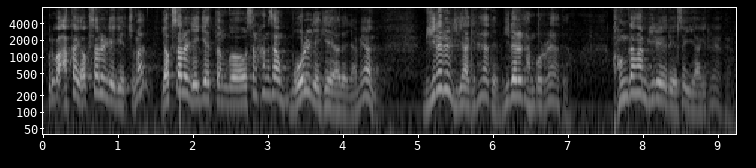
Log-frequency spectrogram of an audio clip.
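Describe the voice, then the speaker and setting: A man's voice: fairly high pitch, a little mellow, slightly rough. A male pastor teaching a Bible study class in a conversational way. He keeps asking the class questions and then answers them himself. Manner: conversational, checking in with frequent tag questions.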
